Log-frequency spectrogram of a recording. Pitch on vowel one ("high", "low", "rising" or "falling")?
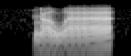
low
